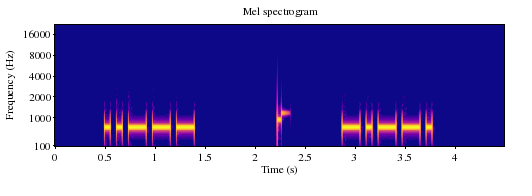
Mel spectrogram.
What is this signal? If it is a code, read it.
Morse code, heard as a keyed tone, about 20 wpm, 700 Hz. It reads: 2 <KN>
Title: Single Character (Letter:Number:Punctuation:Prosign) - Rapid-Fire - 20wpm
